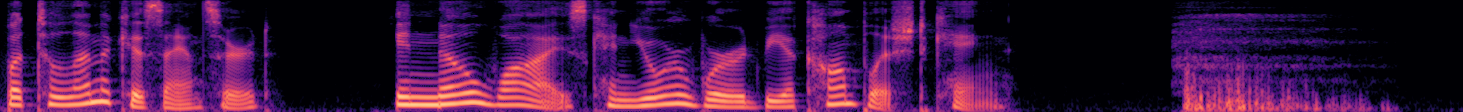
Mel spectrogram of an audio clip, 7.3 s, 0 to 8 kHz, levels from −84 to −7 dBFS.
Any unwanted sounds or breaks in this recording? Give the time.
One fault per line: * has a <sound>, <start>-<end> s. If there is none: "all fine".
* has a sigh, 5.9-7.0 s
